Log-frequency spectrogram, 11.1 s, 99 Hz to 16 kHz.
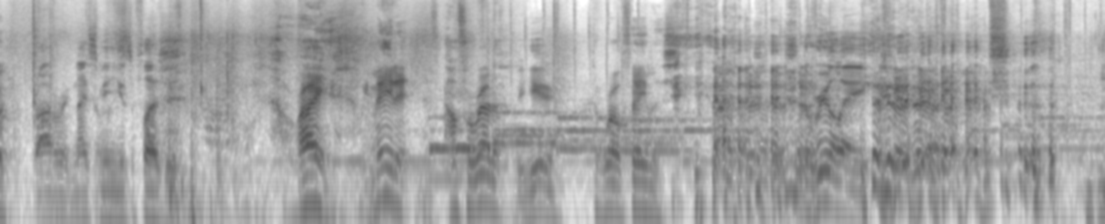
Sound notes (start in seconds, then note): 6.8 laughter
